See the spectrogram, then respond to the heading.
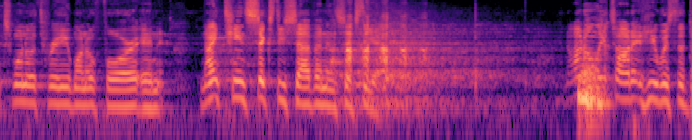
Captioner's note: audience laughing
